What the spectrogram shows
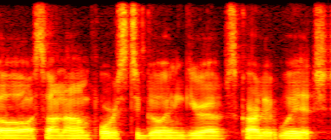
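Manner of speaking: usual speaking voice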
